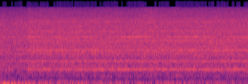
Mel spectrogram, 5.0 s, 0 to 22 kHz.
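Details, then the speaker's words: Creality Ender 3 V2 3D printer during its first print: even airy fan whoosh from all around, including the bottom, with faint fixed tones; no stepper driver noise or rattles; fans running normally. "the printer is quite quiet except for the fans so you can hear there's no stepper driver noise but there is quite a bit of fan noise and that's coming from all around including the bottom"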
